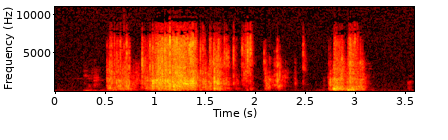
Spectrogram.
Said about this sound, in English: I'm getting a lot of crackle from that bag.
